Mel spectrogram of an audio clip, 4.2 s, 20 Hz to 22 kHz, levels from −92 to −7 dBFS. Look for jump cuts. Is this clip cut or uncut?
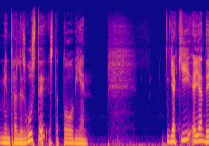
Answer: uncut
